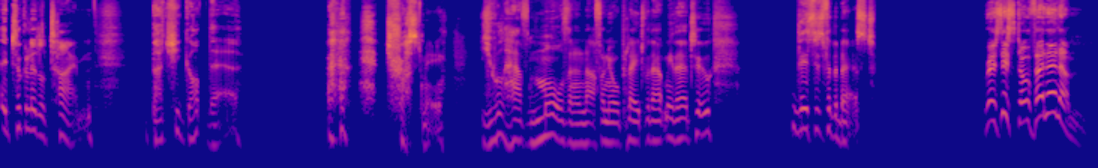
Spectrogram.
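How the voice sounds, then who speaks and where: Flirty sardonic british vampire rogue from a fantasy game, slow arch drawl, super dry close sound. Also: male voice, medium pitch, lively intonation, dry recording. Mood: measured, resolved, then incanting. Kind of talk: theatrical video game character acting.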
